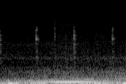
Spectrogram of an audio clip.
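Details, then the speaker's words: 2019 Chevy Blazer RS at 1,000 miles, driving on regular gas: faint high-pitched chirps about every 0.4 seconds over road rumble; squeak of unknown source, to be checked by dealer. "Dang. I really want you to hear this squeaking."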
